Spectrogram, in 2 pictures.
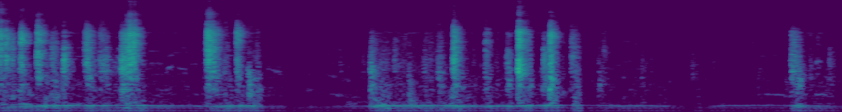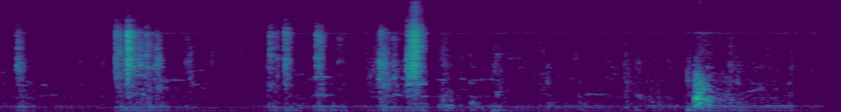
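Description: Clicks and light knocks of hand tools and hardware against a wooden bed frame as its rails are fixed to the headboard and footboard. They come in irregular clusters, with short pauses between.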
